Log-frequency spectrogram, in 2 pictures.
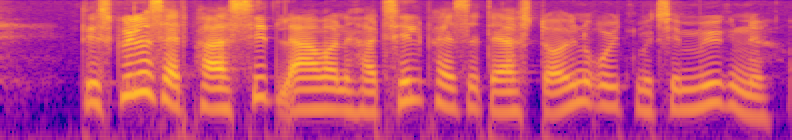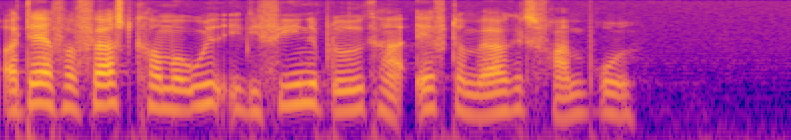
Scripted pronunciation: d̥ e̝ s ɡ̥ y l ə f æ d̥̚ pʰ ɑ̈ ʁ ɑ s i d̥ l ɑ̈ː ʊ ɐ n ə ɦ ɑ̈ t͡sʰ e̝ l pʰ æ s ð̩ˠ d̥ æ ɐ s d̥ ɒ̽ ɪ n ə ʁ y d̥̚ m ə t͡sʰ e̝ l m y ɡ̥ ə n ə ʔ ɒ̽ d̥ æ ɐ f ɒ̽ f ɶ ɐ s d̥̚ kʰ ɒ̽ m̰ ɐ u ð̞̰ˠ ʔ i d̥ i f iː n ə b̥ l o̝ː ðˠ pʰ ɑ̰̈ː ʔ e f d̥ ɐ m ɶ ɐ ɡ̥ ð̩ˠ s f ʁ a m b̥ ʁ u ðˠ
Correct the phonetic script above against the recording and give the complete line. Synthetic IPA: d̥ e̝ s ɡ̥ y l ə s æ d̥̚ pʰ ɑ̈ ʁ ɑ s i d̥ l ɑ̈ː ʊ ɐ n ə ɦ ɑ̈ t͡sʰ e̝ l pʰ æ s ð̩ˠ d̥ æ ɐ s d̥ ɒ̽ ɪ n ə ʁ y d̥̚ m ə t͡sʰ e̝ l m y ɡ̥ ə n ə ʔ ɒ̽ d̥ æ ɐ f ɒ̽ f ɶ ɐ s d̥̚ kʰ ɒ̽ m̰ ɐ u ð̞̰ˠ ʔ i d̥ i f iː n ə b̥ l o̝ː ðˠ kʰ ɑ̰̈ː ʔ e f d̥ ɐ m ɶ ɐ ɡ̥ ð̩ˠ s f ʁ a m b̥ ʁ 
